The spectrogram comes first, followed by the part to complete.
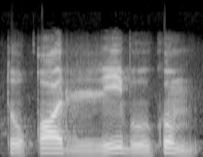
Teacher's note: ഖാഫ് തഫ്ഖീം ചെയ്ത് തടിപ്പിച്ച് ഓതേണ്ട ഇസ്തിഅലാഇൻ്റെ ഹർഫുകളിൽപ്പെട്ടതാണ്.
